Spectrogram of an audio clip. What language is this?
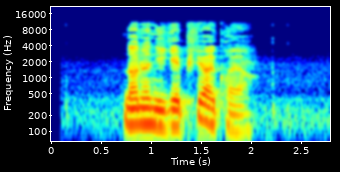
Korean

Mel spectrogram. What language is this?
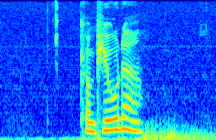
Danish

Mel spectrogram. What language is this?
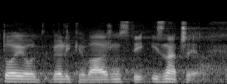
Serbian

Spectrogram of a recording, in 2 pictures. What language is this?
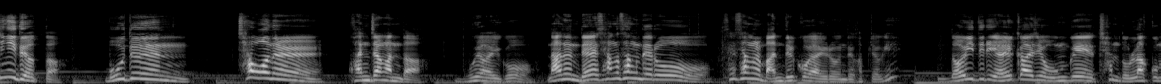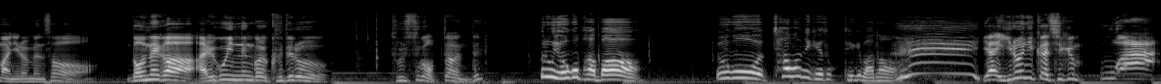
Korean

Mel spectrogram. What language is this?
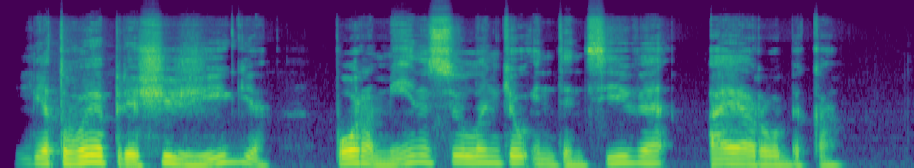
Lithuanian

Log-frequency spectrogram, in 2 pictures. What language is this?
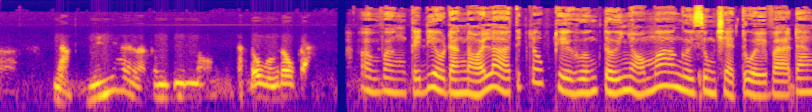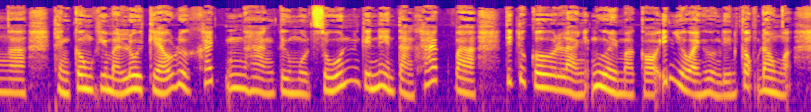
Vietnamese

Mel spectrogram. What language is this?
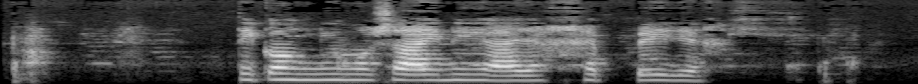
Seri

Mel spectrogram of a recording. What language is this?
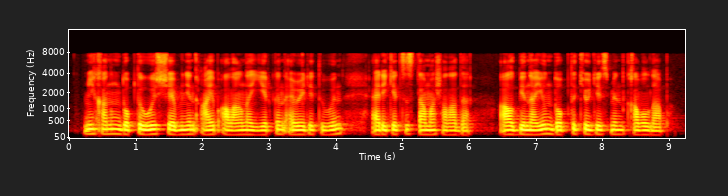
Kazakh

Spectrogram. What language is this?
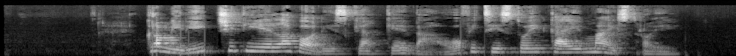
Esperanto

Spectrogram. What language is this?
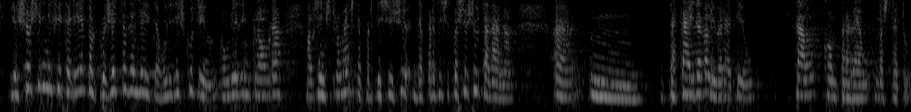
Catalan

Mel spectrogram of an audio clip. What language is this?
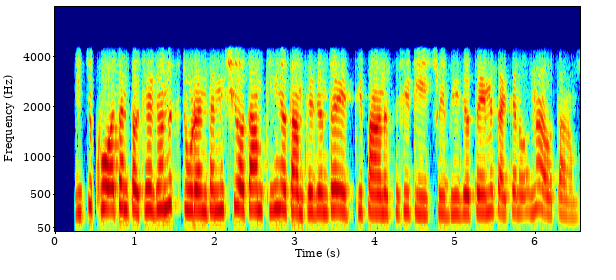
Kashmiri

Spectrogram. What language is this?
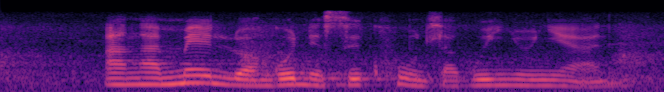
Zulu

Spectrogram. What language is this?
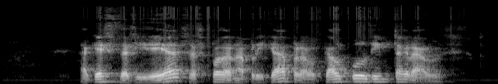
Catalan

